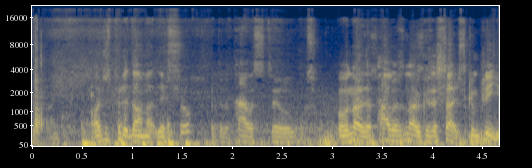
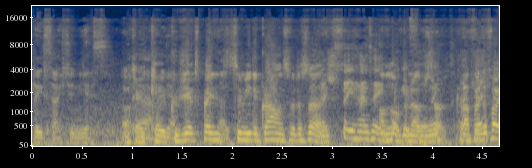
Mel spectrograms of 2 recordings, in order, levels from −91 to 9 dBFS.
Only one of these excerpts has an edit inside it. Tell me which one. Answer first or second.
first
